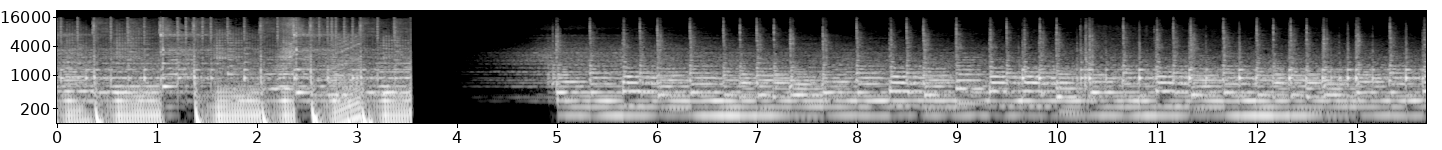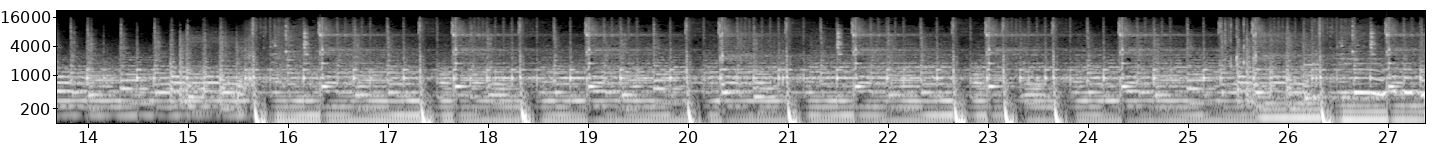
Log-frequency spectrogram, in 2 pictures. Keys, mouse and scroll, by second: 8.8-15.7 drag, 20.5 click, 22.2 right click, 23.4 click, 24.7 right click, 26.4-27.3 drag.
